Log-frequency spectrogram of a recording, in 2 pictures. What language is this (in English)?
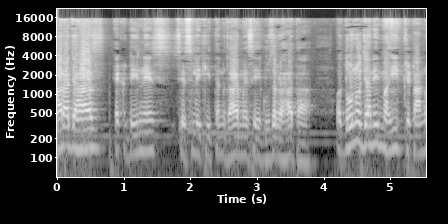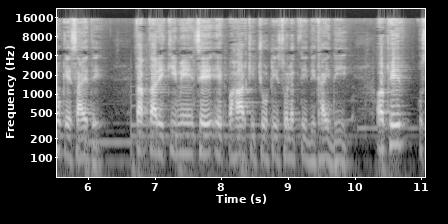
Urdu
